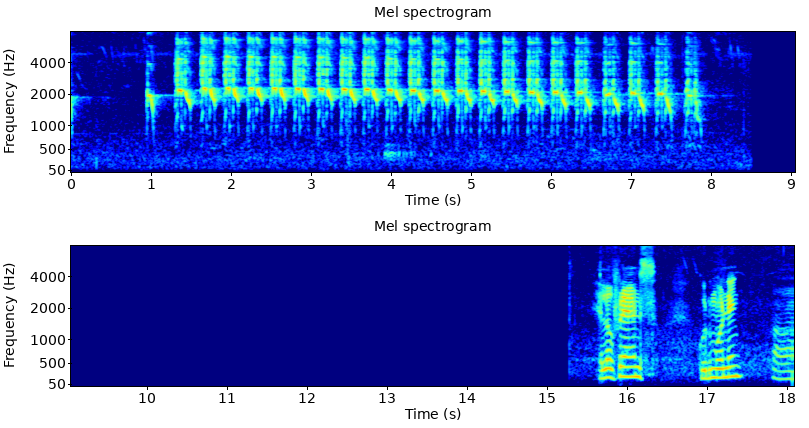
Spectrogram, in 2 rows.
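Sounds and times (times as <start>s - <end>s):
bird squawking: 1.0s - 8.1s.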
